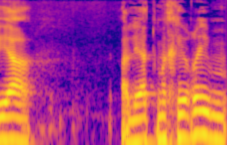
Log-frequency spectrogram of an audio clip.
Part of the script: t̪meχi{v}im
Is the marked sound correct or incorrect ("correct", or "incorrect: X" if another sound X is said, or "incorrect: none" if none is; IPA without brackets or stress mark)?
incorrect: ʁ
